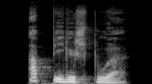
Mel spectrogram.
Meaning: filter lane, turning lane
- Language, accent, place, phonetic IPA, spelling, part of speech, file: German, Germany, Berlin, [ˈapbiːɡəˌʃpuːɐ̯], Abbiegespur, noun, De-Abbiegespur.ogg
